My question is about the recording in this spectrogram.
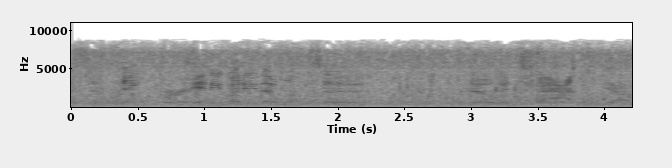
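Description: Inflatable hot tub's bubble jets running: water churning and frothing steadily over a constant low motor hum.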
